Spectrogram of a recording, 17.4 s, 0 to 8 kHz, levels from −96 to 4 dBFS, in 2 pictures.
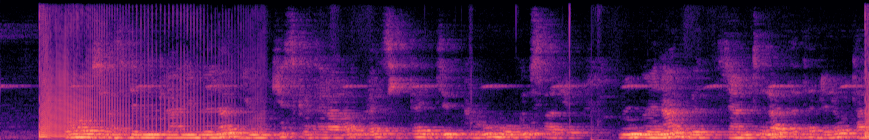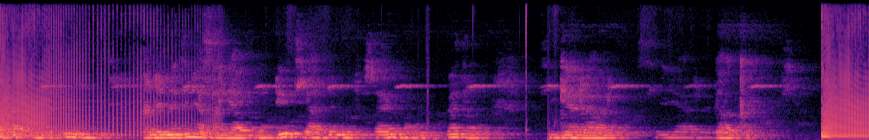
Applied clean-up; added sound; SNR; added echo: none; Fart; 12 dB; reverberation time 0.8 s.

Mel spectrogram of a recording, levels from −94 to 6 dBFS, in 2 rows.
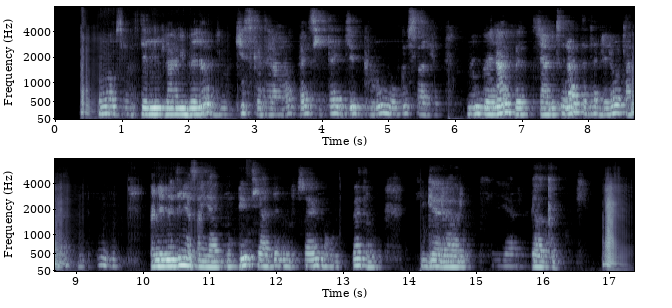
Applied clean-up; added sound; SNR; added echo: neural mask model DeepFilterNet 3.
